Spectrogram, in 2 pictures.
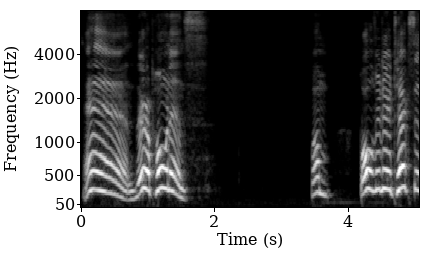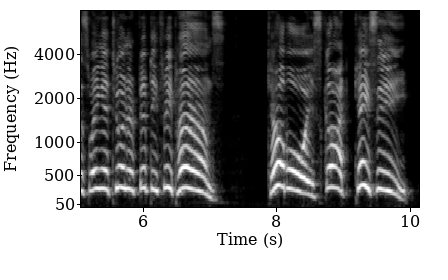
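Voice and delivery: names stretched out slow; drawn-out ringside introduction; ring announcer intro. Acted. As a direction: boom out each name like a ring announcer.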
